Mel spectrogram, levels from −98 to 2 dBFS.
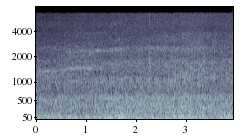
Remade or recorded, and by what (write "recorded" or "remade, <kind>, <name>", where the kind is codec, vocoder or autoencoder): remade, autoencoder, DAC-VAE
